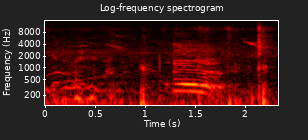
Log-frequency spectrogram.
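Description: A football kicked barefoot on a dirt yard: one sharp knock about a second in. Around it come two short, low, pitched calls.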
